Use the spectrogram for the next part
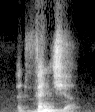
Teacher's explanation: And actually it's got two schwas, one on the first syllable and one on the last syllable. Why? Because the stress is on the second syllable, adventure.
